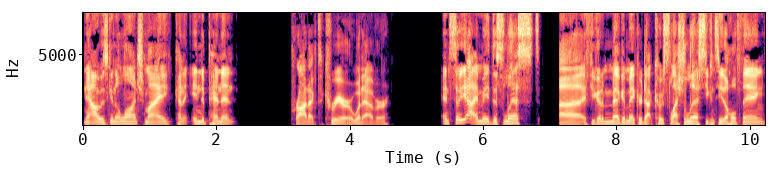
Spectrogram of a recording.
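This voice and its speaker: A man speaks at a fairly quick pace with a fairly high pitch and fairly even intonation. His is an unremarkable speaking voice, with very even loudness. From Canada, Edmonton. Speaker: author and indie entrepreneur. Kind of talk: interview conversation.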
